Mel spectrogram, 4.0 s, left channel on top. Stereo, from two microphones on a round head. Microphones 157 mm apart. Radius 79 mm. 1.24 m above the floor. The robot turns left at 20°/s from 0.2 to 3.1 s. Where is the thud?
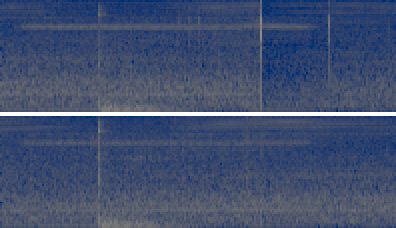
50° right (ahead or behind), 1.0 m; by 2.0 s 35° right (ahead or behind), 1.0 m.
